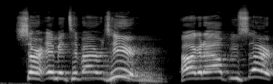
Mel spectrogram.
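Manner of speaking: loud military shout, like sounding off at attention. Retelling reporting to a drill instructor: retelling a loud shout. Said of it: "You gotta be mad loud".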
